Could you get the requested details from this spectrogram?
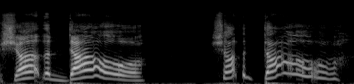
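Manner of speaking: imitated Southern waitress, drawn-out high vowels; thick Southern accent. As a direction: stretch it out in an exaggerated Southern twang. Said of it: "really, really thick southern accent".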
